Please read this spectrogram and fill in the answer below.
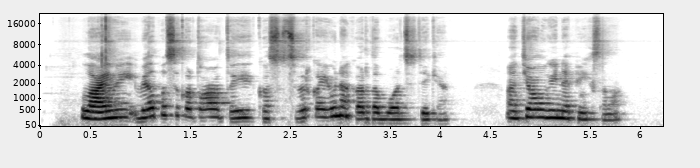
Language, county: Lithuanian, Kaunas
